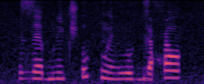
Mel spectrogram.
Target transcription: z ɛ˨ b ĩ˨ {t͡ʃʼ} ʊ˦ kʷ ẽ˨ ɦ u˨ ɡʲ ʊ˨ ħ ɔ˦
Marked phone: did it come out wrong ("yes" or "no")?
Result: no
